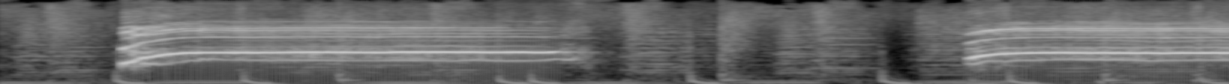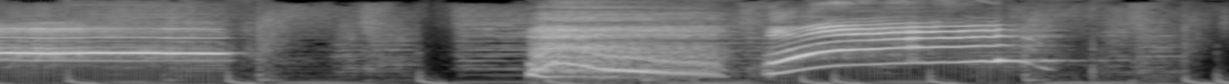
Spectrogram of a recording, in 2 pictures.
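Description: A woman's high-pitched screams: two long, steady screams of about a second and a half each, then a shorter cry that dips and rises near the end, over background music with a steady beat.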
